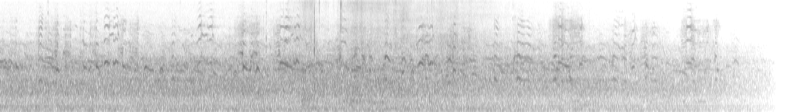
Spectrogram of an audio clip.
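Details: Dense chorus from a flock of greater white-fronted geese waking at the Blankaart on a frozen morning, with loud overlapping laughing honks and cackles that gradually thin and fade out near the end.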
